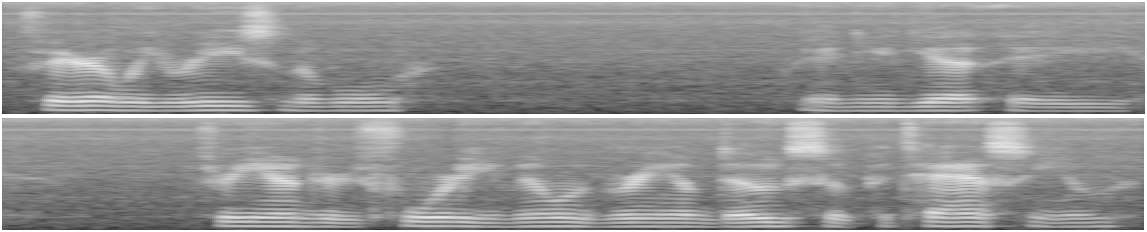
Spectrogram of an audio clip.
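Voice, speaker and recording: A man hosting a casual food review to camera, speaking in a deliberate, emphatic way with drawn-out words. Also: mid-range voice, level tone, slight background noise, poor audio. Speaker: snack review channel host.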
